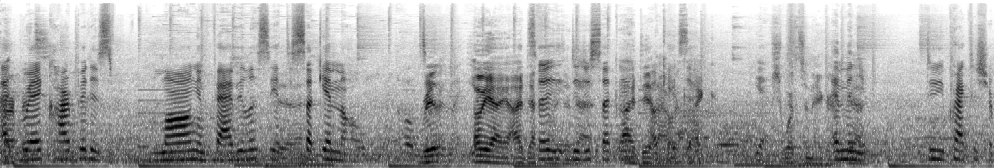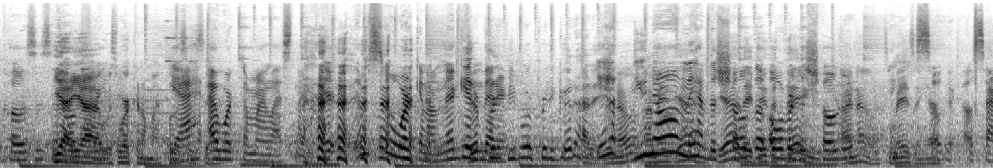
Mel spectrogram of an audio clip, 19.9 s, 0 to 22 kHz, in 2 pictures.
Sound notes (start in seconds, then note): 12.9 laughter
